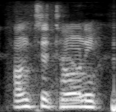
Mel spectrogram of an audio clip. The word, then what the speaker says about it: Punxsutawney: Punxsutawney? – Punxsutawney Phil.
